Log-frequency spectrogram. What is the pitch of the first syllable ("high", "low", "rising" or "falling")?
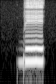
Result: high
